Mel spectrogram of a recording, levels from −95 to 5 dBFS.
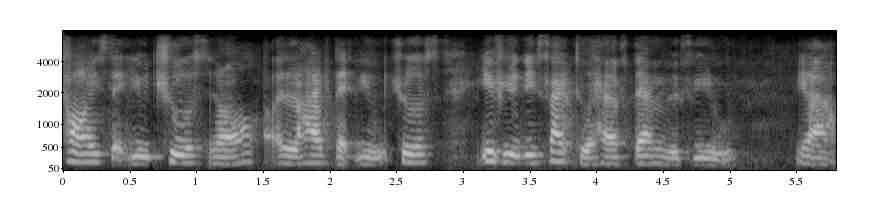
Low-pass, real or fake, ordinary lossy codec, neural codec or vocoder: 7.2 kHz; fake; none; codec, 16 kHz, 2 kbps, FreqCodec, smaller model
